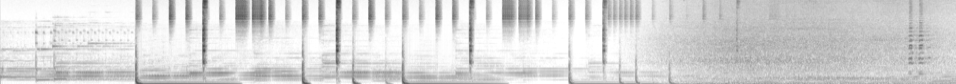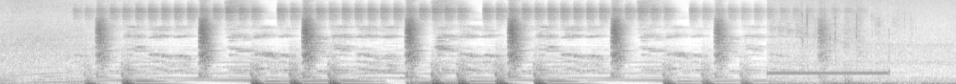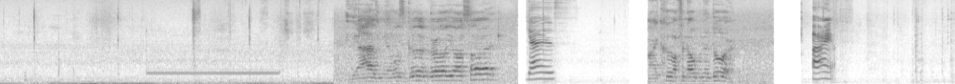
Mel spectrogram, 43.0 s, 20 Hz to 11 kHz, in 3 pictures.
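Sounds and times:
city traffic noise: 9.6s - 16.3s, 25.9s - 36.4s, 38.5s - 40.3s
car horn toot: 13.4s - 14.6s
telephone ringback tone: 25.9s - 27.8s, 30.9s - 32.9s.

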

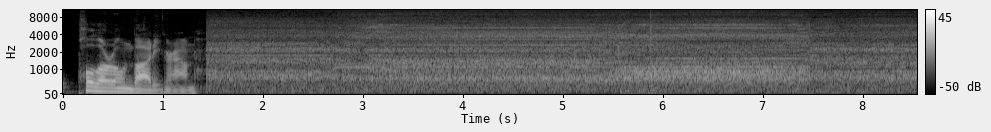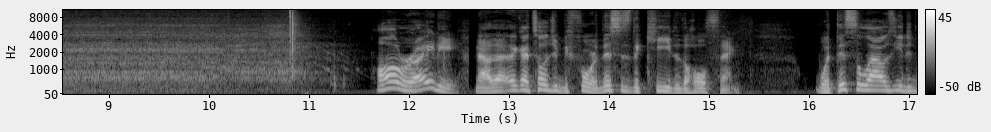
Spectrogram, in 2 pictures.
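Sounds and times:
heat gun blowing: 1.4s - 11.5s
heat gun switch click: 5.6s - 6.2s, 10.2s - 11.4s.

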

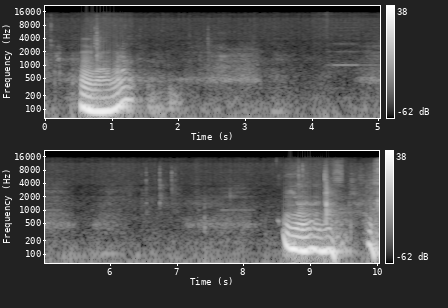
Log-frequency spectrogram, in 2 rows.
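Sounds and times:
faint clicks: 6.4s - 7.9s.

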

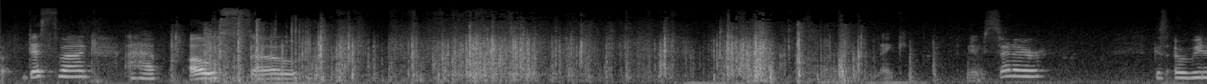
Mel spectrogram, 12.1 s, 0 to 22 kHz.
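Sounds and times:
paper bag rustling and crinkling: 1.7s - 9.8s.

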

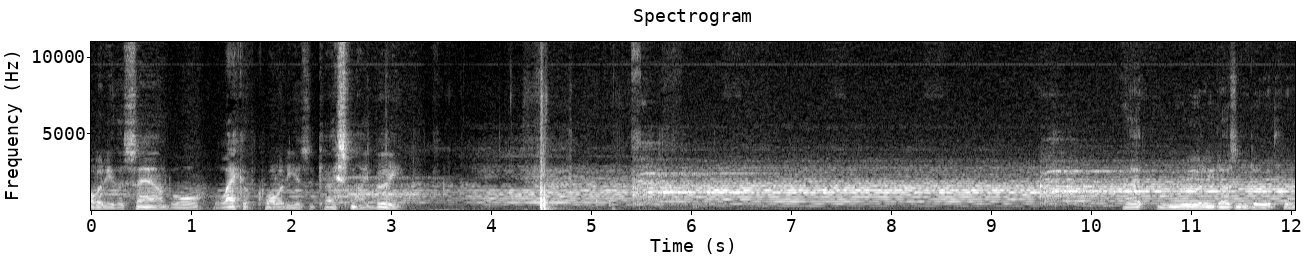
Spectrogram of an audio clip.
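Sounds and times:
music from laptop speakers: 4.9s - 12.0s.

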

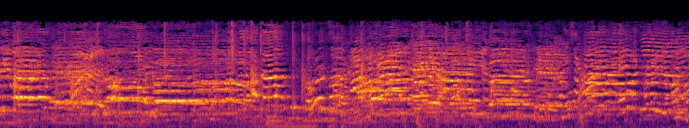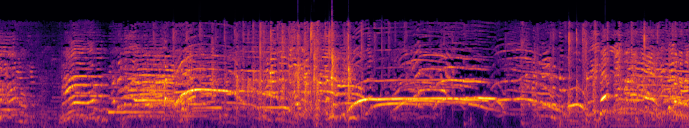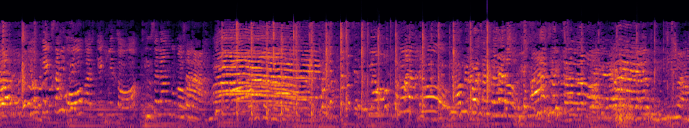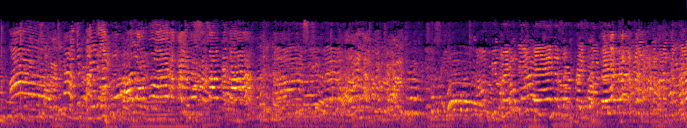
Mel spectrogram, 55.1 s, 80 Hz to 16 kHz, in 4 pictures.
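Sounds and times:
women chattering: 33.8s - 55.0s.

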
